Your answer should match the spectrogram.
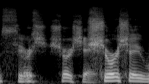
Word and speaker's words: Saoirse: Saoirse Ronan, who starred in Lady Bird, and of course, the perennial favorite, Meryl Streep, who played Kay Graham in The Post.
